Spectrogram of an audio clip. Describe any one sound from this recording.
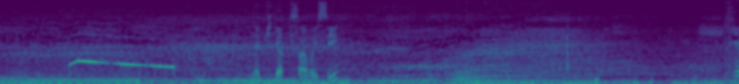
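A van's engine rumbles as the van drives away.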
